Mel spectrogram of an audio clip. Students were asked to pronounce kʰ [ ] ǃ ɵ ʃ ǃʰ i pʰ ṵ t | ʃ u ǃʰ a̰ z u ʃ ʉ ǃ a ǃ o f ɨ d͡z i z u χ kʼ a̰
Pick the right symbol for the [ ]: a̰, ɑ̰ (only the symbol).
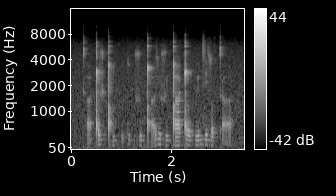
a̰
